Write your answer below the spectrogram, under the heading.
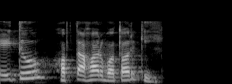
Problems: none marked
